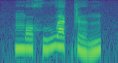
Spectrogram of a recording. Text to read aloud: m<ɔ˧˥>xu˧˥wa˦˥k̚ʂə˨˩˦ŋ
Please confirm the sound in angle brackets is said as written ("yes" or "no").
no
